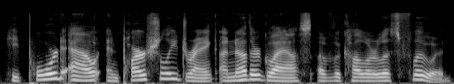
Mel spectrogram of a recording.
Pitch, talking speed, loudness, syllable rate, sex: 185 Hz, 160 wpm, -17 LUFS, 4.4 syllables/s, female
